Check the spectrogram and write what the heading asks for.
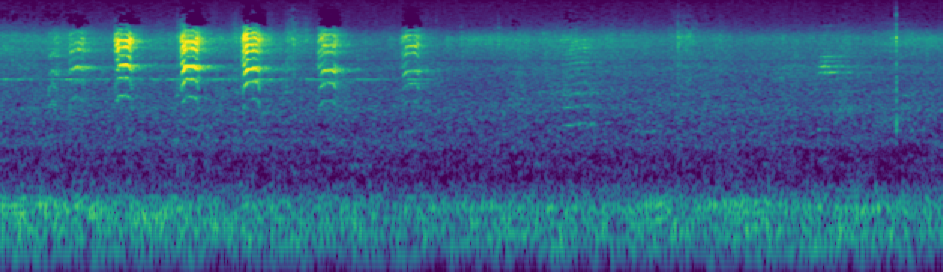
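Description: Short, high-pitched animal calls, about six in quick succession over the first half, loudest a couple of seconds in, over a steady low rumble.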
